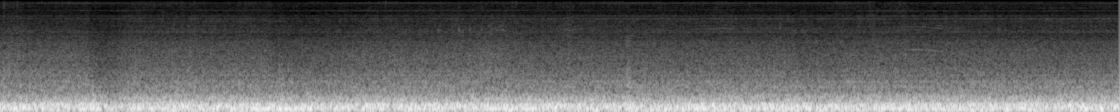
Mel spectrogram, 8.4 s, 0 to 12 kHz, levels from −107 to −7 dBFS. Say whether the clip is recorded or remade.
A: recorded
